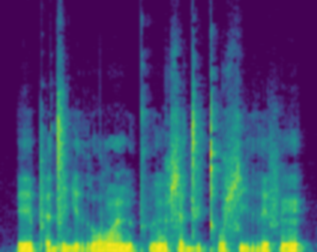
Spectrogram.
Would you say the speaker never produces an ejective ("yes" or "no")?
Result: no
